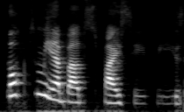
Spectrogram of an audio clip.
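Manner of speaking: ordinary talk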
